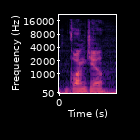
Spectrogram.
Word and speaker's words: Guangzhou: It's Guangzhou, is it? – Guangzhou. – Yes, that one.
